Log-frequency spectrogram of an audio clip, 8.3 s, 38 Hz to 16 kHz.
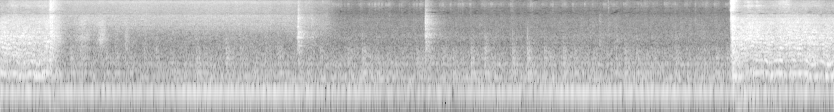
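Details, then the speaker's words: Freshly built 350 Chevy first start attempt, fuel fed from a bottle; starter drags slowly and unevenly under a low hum, never fires, battery flat: slow cranking from weak battery. "Battery's dead. Damn it. Alright, put a charger on it for a bit."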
